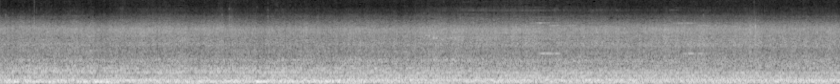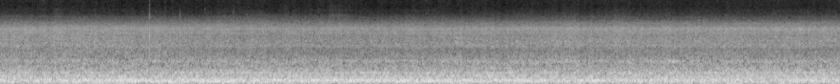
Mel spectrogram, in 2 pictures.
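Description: Long Island Rail Road train running steadily through a tunnel, heard from inside the car: an even, loud rumble of wheels and running gear with a faint steady hum in it.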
